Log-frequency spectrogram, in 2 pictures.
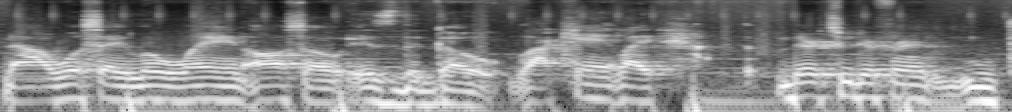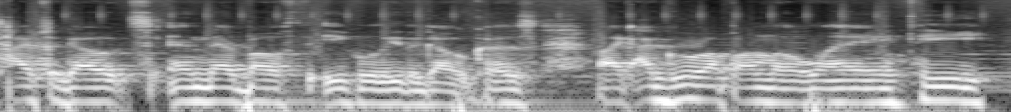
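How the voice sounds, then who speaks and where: A man's voice: lowish voice, fairly even intonation, moderate pace, music in the background. A man in his twenties from Texas, a rapper talking casually and at length about his influences in an easygoing, rambling way. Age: 20s. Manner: easygoing, rambling and self-deprecating. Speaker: rapper in a music group. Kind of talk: casual self-introduction interview.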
